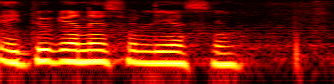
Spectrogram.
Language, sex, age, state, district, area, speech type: Assamese, male, 18-30, Assam, Darrang, rural, read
